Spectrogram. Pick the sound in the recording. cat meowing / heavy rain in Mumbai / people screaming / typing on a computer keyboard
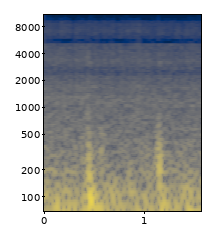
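heavy rain in Mumbai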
